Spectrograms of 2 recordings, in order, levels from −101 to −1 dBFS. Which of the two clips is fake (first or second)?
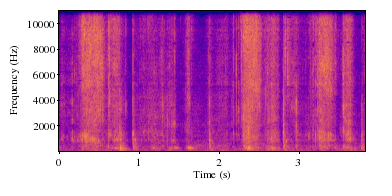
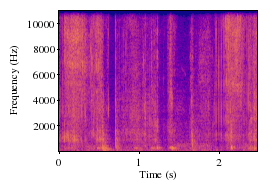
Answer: first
